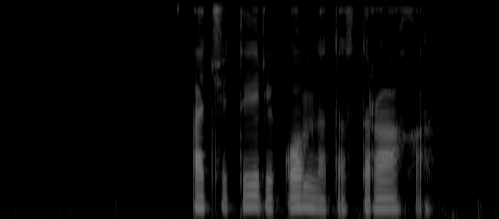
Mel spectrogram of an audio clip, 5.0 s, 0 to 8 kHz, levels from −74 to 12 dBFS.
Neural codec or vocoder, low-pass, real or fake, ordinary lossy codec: none; 7.2 kHz; real; none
